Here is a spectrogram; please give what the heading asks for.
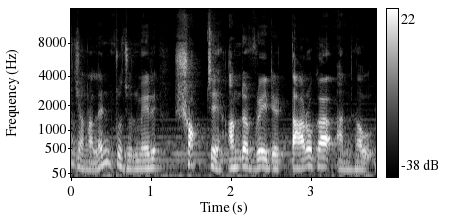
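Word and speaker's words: Ángel: বিদায় নিচ্ছেন আনহেল Di Maria. অবশ্য বাংলা উচ্চারণটা আনহেল, ইংরেজিদের নামের বানানে এঞ্জেল, অনেকে উচ্চারণ করেন অ্যাঞ্জেল নামেই। ডি মারিয়া অ্যাঞ্জেল রূপে হাজির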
